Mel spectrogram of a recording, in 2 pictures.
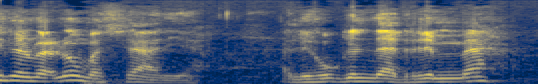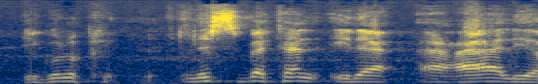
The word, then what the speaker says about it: الرمة: استشهد بيت، طبعا ذكر انه شعر ومو بشعر، رجز، وقال انه هذا الرمه بالتخفيف وما يحق لنا نقول بالتشديد الرمه. فهذا مو بصحيح.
